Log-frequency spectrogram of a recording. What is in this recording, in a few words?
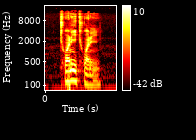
"2020", pronunciation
